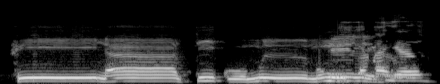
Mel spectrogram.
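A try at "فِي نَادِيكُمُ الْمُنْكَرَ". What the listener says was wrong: Naknya panjang, di-nya panjang sama. Tadi belum, di-nya malah kurang Bapak. Naknya udah betul panjang tapi di-nya pendek.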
